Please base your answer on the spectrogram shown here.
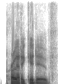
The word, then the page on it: predicative: American English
